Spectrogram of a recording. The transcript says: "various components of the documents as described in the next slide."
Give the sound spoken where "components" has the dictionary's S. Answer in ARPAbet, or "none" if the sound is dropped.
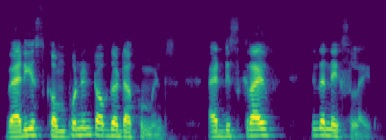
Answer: none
